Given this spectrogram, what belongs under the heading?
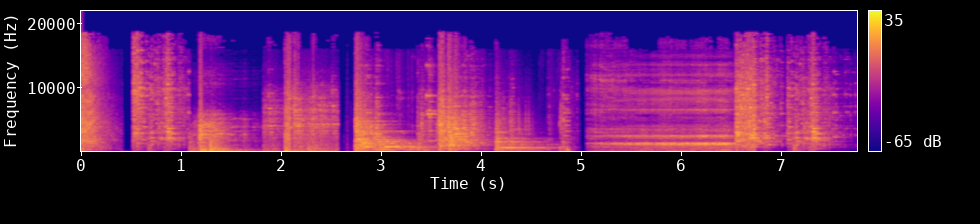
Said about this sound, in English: He runs into Cook's ladder, causing him to sever the cord, and the chandelier comes crashing down.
